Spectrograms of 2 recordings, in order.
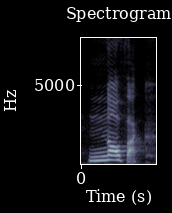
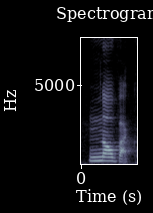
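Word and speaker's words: Nowak: O primeiro é Novak. Novak, ok? Este é fácil de pronunciar. Só em português a gente escreveria com V e com C, né? Mas no geral, Novak não tem nenhuma novidade, nenhuma dificuldade, né?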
